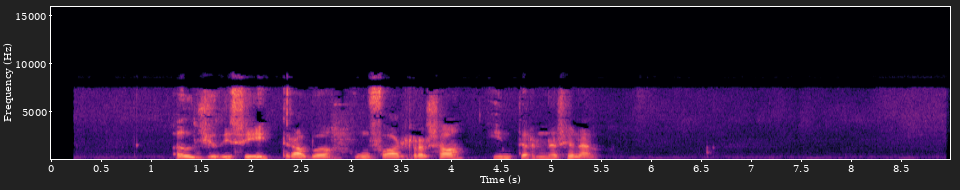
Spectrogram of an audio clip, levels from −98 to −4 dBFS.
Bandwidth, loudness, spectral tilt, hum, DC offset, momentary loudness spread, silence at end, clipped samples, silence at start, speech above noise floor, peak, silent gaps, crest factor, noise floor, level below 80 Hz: 9.4 kHz; -28 LUFS; -3 dB/octave; none; under 0.1%; 10 LU; 3.55 s; under 0.1%; 1.2 s; 35 dB; -10 dBFS; none; 22 dB; -63 dBFS; -86 dBFS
